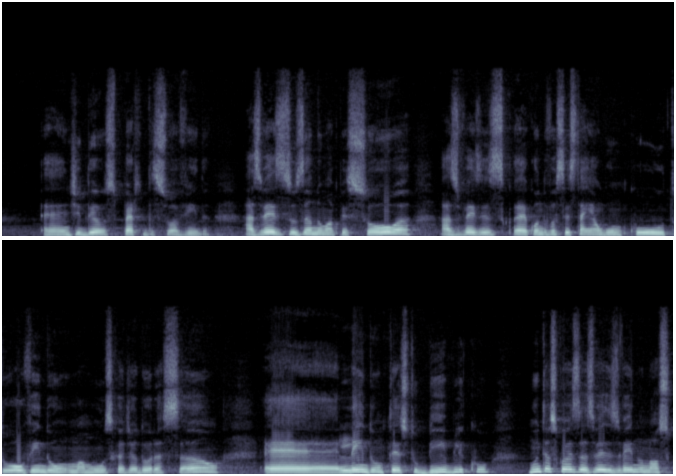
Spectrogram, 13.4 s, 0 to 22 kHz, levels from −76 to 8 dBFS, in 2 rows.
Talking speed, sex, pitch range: 165 wpm, female, 185-225 Hz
